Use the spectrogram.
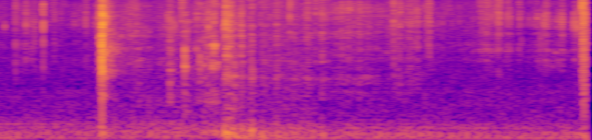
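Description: A solid light-blue soap bar, held in the hand, is carved and scraped with a utility-knife blade, taking off thin shavings. Sharp, bright crackling scrapes stand out over a soft, steady hiss, with a duller, fuller scrape in the middle.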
